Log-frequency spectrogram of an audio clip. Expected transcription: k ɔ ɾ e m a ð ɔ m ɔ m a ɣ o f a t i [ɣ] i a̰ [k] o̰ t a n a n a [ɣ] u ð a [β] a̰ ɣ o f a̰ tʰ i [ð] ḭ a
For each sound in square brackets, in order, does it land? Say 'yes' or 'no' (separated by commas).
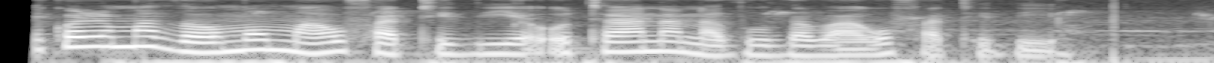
no, no, no, yes, yes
